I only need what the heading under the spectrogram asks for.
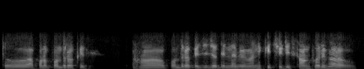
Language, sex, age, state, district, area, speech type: Odia, male, 18-30, Odisha, Bhadrak, rural, conversation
